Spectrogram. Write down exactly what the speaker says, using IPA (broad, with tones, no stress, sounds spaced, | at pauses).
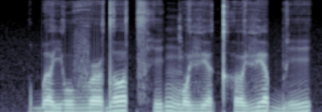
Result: ɓ ə˨ j u˨ v ə˞˨ d ɤ˦ t͡sʰ i˨˦ ŋ͡m o˨ vʲ ɜ˨ kʰ ɵ˨ vʲ ɜ˦ b i˨˦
